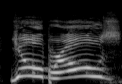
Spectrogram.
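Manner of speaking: very shrill, loud, mouse-like yell, bros stretched. Stepping out of the tower, a player's character calls to those watching: speaking very loudly. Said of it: "speak very loudly".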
